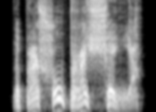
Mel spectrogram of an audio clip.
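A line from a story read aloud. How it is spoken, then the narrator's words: Roar. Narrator (Russian): взревел премьер-министр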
